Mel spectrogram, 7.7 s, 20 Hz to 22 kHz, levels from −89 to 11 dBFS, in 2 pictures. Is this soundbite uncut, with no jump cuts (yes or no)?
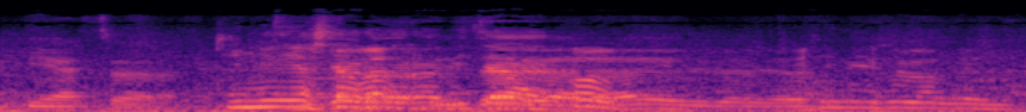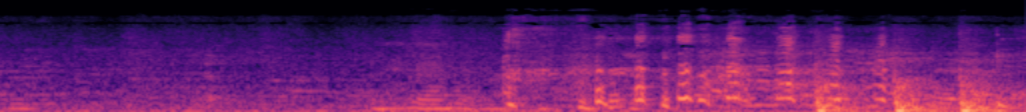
yes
